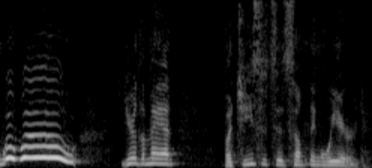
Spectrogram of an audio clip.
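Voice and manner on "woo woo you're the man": high whooping cheer, then a casual call; crowd cheering. Retold or imitated. Pastor acting the cheering crowd around Jesus, whooping high. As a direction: whoop like fans at a parade. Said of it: "They're all cheering him".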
